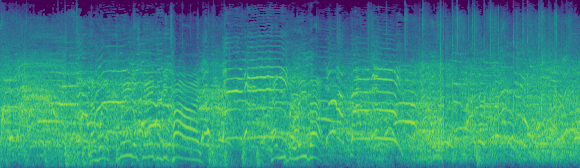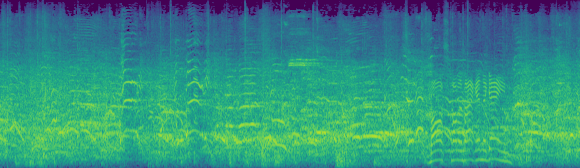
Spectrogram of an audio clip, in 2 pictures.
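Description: Many voices chatter and shout in a large echoing hall.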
